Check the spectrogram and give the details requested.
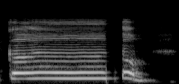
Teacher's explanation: bila nak sebut kun tu jadi hujung lidah kita tak sentuh mana-mana. Kalau kita sentuh dia jadi hukum lain lah. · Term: ikhfa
